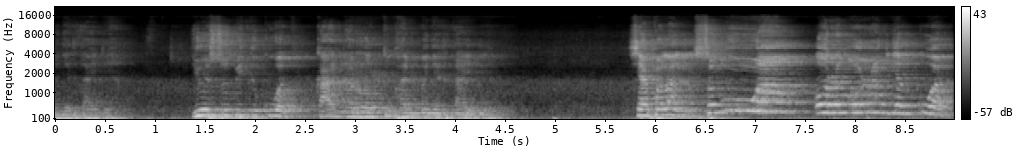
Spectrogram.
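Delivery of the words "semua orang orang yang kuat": high, ringing call to the crowd; preaching crescendo. Real, not acted. Preacher to congregation, soaring high call. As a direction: lift it up and call it out to the church.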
